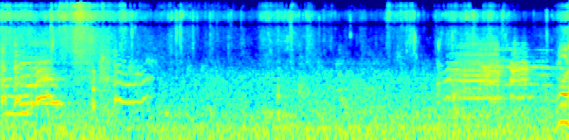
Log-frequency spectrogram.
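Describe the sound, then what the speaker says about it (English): Rhode Island Red chickens and a cockerel on a farm cluck in short, scattered bursts at a moderate distance, with quieter stretches between calls and a low steady outdoor background. "Rhode Island Reds that we've got, I don't know if you can see in the background there, that this is one of the cockerels"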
